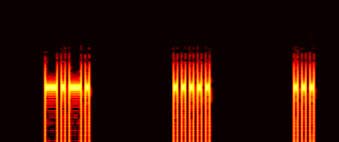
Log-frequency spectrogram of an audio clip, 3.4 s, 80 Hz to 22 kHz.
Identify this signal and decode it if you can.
Morse code, heard as a keyed tone, about 30 wpm, spaced as for 9 wpm, 690 Hz. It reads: C5S
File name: Lesson 17e - Letter u - Three Characters 30wpm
